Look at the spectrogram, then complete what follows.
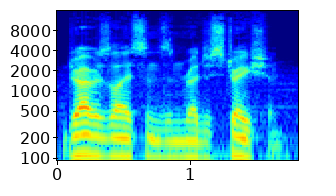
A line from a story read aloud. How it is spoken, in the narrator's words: demands curtly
